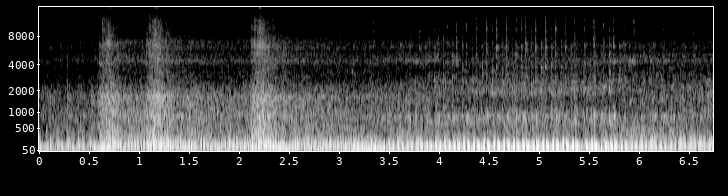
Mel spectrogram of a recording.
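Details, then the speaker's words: 2006 Yamaha V Star 650 (XVS650) V-twin, first start after OEM fuel pump install and fuel tank flush: a few sharp blips settle into a steady, low, even idle with a regular lope, no knocks or misfires; healthy. "It's running like a top."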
